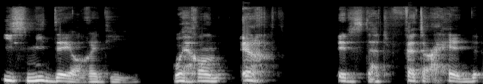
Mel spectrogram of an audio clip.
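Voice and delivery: put-on low-pitched, drawn-out French accent. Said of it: "He's gonna be French".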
